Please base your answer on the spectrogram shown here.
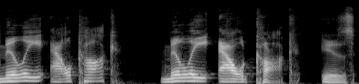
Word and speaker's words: Millie Alcock: Millie Alcock is how you pronounce her name correctly.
